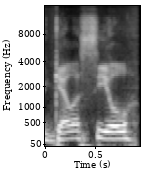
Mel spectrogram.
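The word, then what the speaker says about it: Gele Ciel: would be the the so it's it's spelt g-e-l-e space c-i-e-l and it's pronounced the galaxy ranges it's like a ver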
